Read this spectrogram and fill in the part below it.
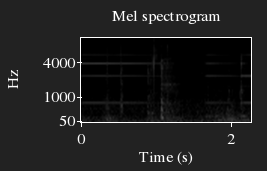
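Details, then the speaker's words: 2022 Jeep Wrangler Unlimited, 3.6 Pentastar V6, key turned: only a repeating dash chime, no crank or click; won't start, main battery about 9.6 V, dragged down by a bad auxiliary battery. "Keeps dragging down the main battery. You can't even start it, it won't even start right now."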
